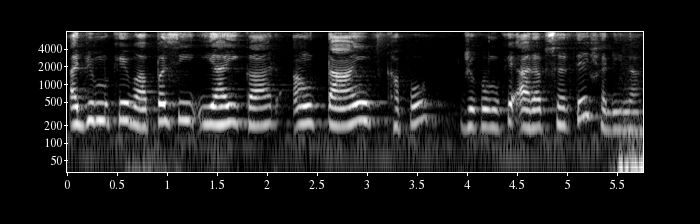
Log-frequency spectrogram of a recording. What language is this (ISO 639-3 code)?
snd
